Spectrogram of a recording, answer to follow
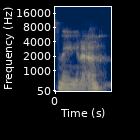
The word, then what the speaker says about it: Naina: All right, is Naina? How do I pronounce your name? You're next. Yes, you said it right. It's Naina.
